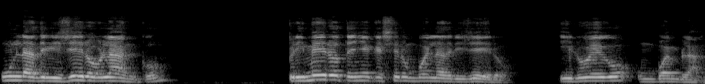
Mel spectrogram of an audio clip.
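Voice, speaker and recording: A man's fairly high voice at a very slow pace. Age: 70s. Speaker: politician. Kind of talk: interview.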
